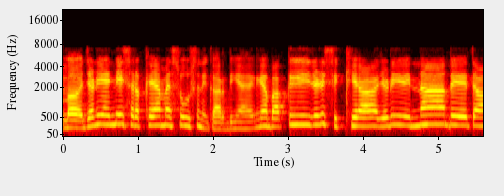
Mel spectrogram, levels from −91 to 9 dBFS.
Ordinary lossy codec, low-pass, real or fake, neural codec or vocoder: none; 7.2 kHz; fake; codec, 16 kHz, 2 kbps, FunCodec, trained on Chinese and English, 25 frames a second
